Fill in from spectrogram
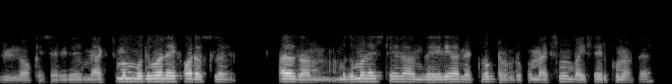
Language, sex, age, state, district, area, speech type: Tamil, male, 18-30, Tamil Nadu, Nilgiris, urban, conversation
